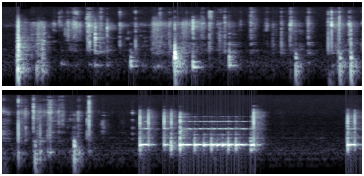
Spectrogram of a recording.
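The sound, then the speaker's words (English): Scattered clicks and rustling from handling a phone, then a barcode scanner app's electronic beeps, as the phone is moved slowly toward a barcode on Swanson chicken broth, start sparse and speed up and grow louder into a rapid, buzzing run of tones before cutting off when the barcode is recognized. “As I move the phone slowly, you can hear the beeps getting closer together and louder.”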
